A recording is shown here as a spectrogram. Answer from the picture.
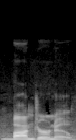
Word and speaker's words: buongiorno: I try to throw in, like, when I'm speaking Italian, I say buongiorno, like he does in Inglourious Bastards, you know? You got to say it like Brad Pitt does.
